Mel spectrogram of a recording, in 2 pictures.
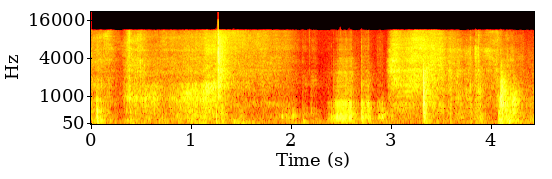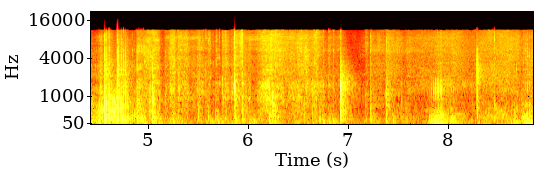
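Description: Fingertips of both hands rub, trace and tap across the thick paper pages of a large open hardcover art book, moving from printed text to blank pages, and flip them. Soft, dry rustling and brushing swishes are broken by crisp, bright taps and page snaps.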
